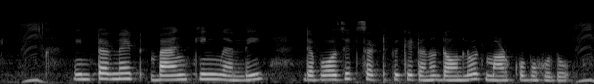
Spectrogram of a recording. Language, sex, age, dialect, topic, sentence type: Kannada, female, 31-35, Mysore Kannada, banking, statement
